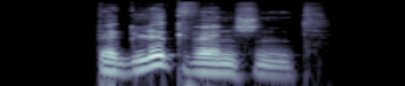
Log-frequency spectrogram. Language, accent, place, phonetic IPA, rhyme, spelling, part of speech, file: German, Germany, Berlin, [bəˈɡlʏkˌvʏnʃn̩t], -ʏkvʏnʃn̩t, beglückwünschend, verb, De-beglückwünschend.ogg
- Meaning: present participle of beglückwünschen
